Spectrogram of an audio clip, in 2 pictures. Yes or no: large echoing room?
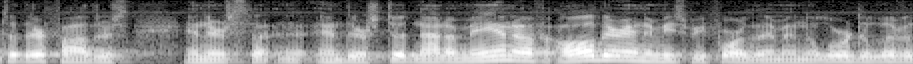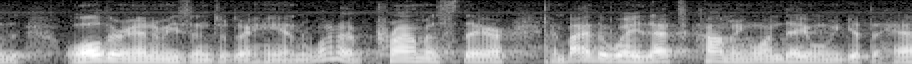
yes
